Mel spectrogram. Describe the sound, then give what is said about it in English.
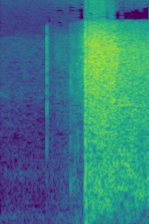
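Accidental pistol discharge as a handgun goes off during a quick draw before clearing the shooter's body: after a couple of faint clicks, a sudden loud blast breaks in and carries on as dense, harsh noise to the end. “He's trying to do a quick draw. True quick draw. And he drew quick, but he pulled the trigger quicker. And the gun had not cleared his body yet. Himself right in the thigh.”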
